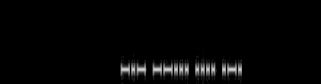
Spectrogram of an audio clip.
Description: Morse code, heard as a keyed tone, about 46 wpm, 690 Hz. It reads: K7HR
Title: USA Call Signs - 4 Characters - 2x Character Spacing - 45wpm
